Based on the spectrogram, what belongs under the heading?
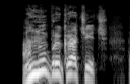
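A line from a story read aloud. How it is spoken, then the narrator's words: Barked. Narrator (Russian): рявкнул он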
